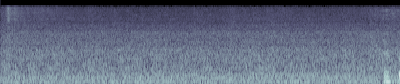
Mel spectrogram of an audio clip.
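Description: Steady background hum and hiss of a room, with no distinct sound standing out.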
